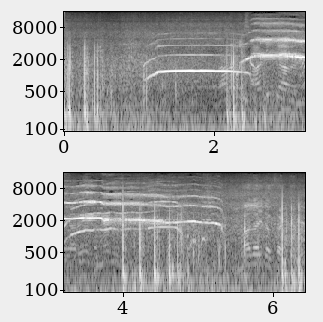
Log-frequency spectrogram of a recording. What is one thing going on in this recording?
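Fireworks whistle as they rise.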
